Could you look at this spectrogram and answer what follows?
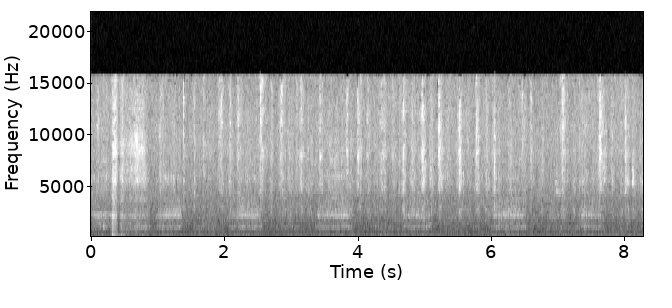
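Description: Domestic calico cat purring faintly close to the microphone, the purr swelling and fading in a slow even rhythm with her breathing, with light rustling over it.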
